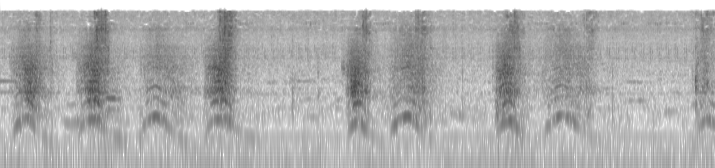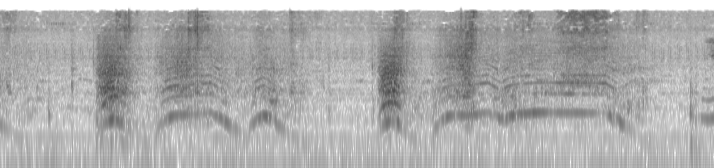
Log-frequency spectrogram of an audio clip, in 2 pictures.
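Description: Electric hand blender pulsed in a bowl of curd and water, its motor whirring up and back down in short bursts about once or twice a second, then running longer near the end as the raita is whipped smooth. Each burst starts with a slap of churned liquid.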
